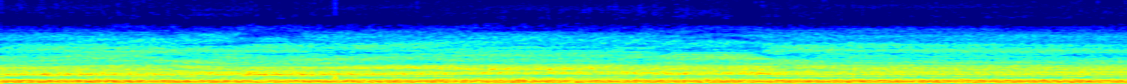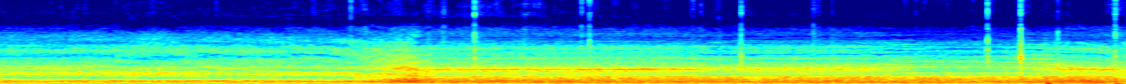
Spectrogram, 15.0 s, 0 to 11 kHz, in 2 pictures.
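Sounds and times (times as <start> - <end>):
faint crackles: 9.5 - 13.2
radio static hiss: 9.5 - 15.0.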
